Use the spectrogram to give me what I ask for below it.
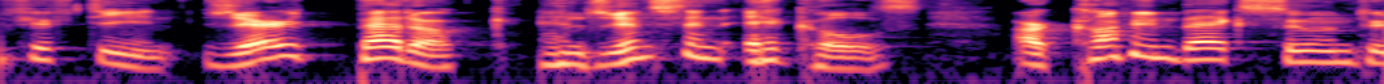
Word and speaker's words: Ackles: paddock it's pedalicky and jensen echols again his name is jensen eccles that's a whole butchering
